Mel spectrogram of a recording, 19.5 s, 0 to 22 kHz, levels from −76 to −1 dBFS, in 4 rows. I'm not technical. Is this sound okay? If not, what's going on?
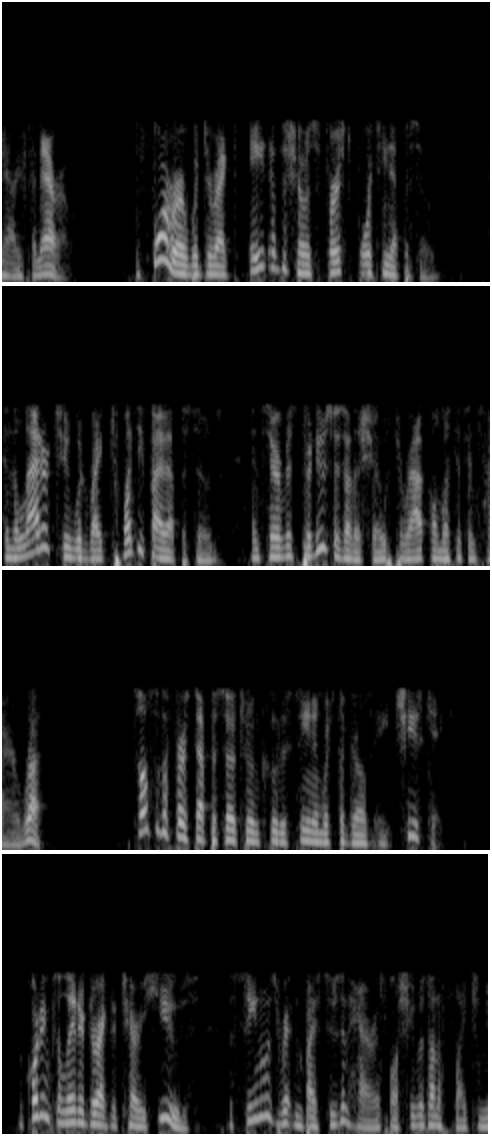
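No. The whole clip went through the G.723.1 codec, an old internet-phone codec that squeezes speech very hard. Nothing above about 3.8 kHz survives, so the speech sounds muffled and hoarse. Consonants blur together because the codec updates its model of the voice slowly.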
